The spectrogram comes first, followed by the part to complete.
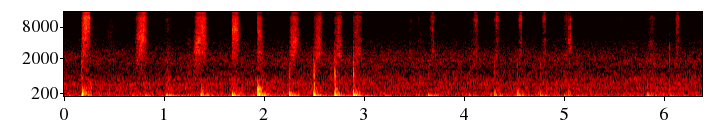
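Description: Trading cards in rigid clear plastic holders clicking and tapping against each other as they are handled and stacked by hand: a quick run of small clicks over the first three seconds, thinning to a few scattered taps after.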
